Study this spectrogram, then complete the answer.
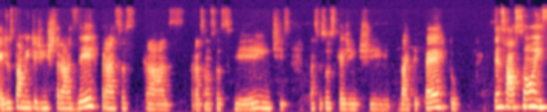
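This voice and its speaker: Lively intonation carries a plain, everyday voice in a very clean recording with a silent background. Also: woman. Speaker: image consultant. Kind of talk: casual chat.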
